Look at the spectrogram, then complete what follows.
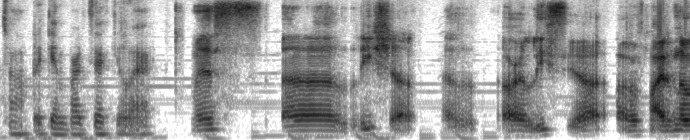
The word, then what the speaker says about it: Alicia: americans usually say alicia i grew up with alicia which is the hispanic heritage of my mom um where my name came from so is how i grew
